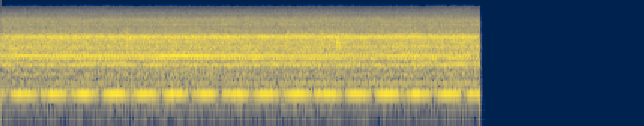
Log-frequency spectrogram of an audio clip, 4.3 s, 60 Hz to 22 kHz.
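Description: Acer Supra-618II surface grinder running with a diamond wheel on its spindle: a steady whine of several held tones over a hiss, with a low hum that pulses several times a second. The sound cuts off abruptly a little after three seconds in.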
